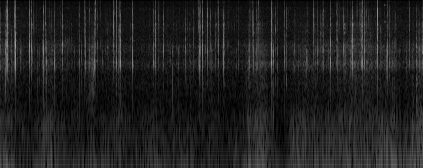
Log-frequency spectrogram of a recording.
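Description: Scattered raindrops tapping in sharp, irregular clicks, several a second, over a low wind rumble on the microphone.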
